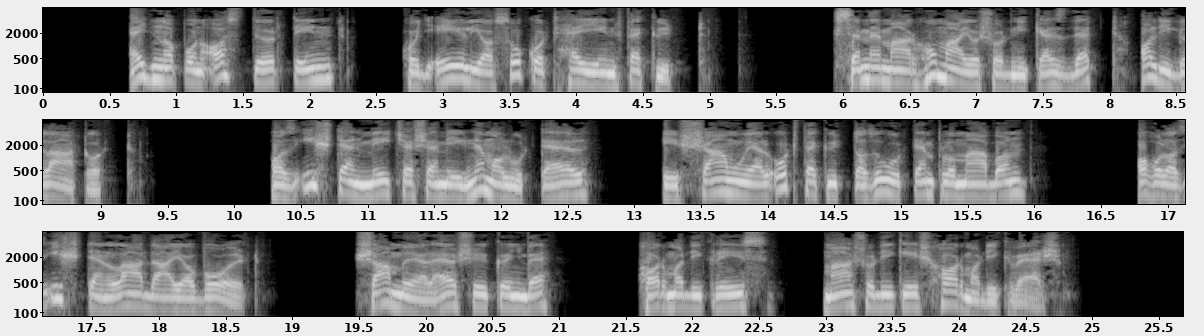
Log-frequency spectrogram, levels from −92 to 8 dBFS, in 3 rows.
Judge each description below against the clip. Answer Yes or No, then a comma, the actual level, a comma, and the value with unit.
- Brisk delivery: No, slow, 105 wpm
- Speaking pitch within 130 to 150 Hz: Yes, low, 135 Hz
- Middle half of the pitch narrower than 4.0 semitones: Yes, average, 2.8 semitones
